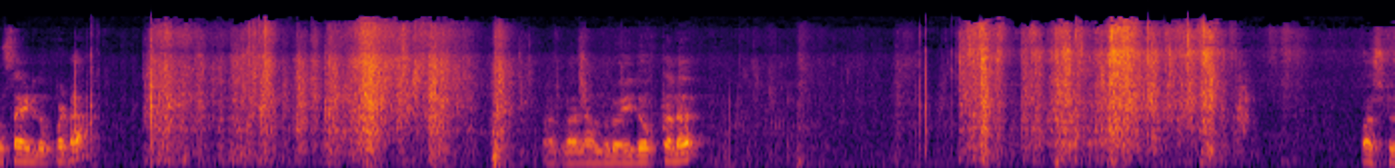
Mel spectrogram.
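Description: Fabric rustles as a dress is handled and spread out.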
